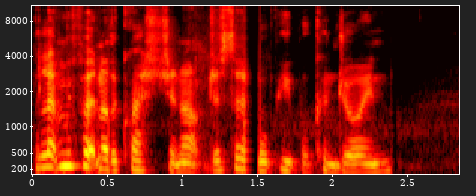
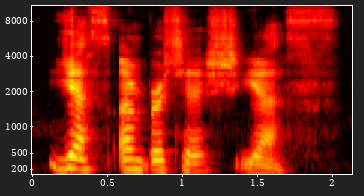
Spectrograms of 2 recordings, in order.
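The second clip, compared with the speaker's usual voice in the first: ordinary delivery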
